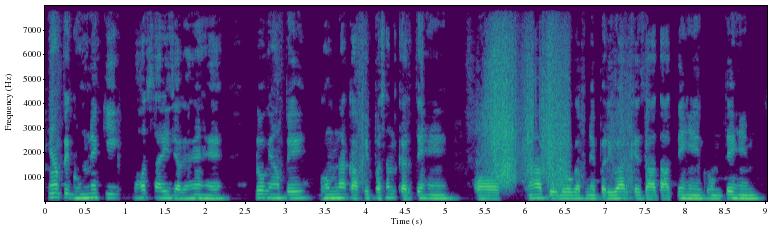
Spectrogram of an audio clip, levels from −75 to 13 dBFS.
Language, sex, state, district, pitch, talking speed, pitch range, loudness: Hindi, male, Bihar, Saran, 135 Hz, 190 wpm, 125-140 Hz, -16 LUFS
